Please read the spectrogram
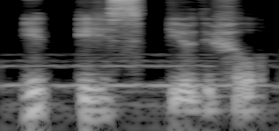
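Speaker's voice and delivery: soft unvoiced awe, almost a whisper; awed hush. A narrator's reading. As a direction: breathe it out in wonder. Narrator lingers on the vision.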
